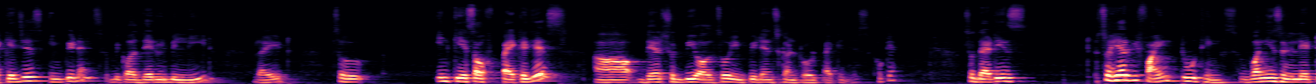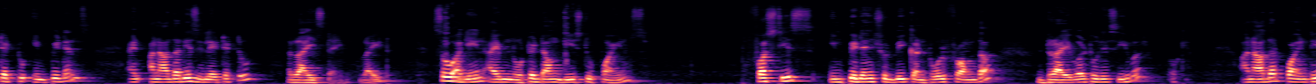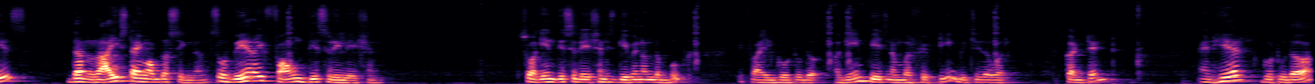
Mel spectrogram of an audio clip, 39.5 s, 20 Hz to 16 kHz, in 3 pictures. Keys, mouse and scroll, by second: 10.6 scroll up 1, 12.9 scroll up 1, 17.6 click, 29.2-39.0 drag.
